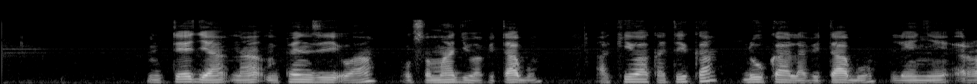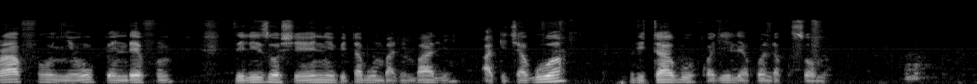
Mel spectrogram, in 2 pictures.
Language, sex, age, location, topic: Swahili, male, 18-24, Dar es Salaam, education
